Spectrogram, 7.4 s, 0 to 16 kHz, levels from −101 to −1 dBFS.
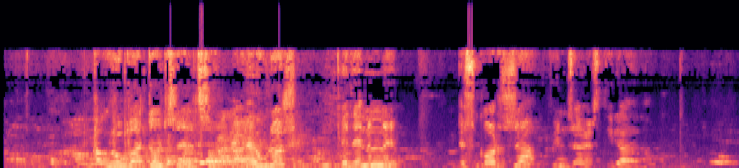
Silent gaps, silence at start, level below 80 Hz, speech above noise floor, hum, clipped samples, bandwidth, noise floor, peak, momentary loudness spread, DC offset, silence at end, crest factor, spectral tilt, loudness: none; 0.05 s; -58 dBFS; 31 dB; none; under 0.1%; 16 kHz; -45 dBFS; 0 dBFS; 16 LU; under 0.1%; 0.05 s; 16 dB; -1 dB/octave; -14 LUFS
